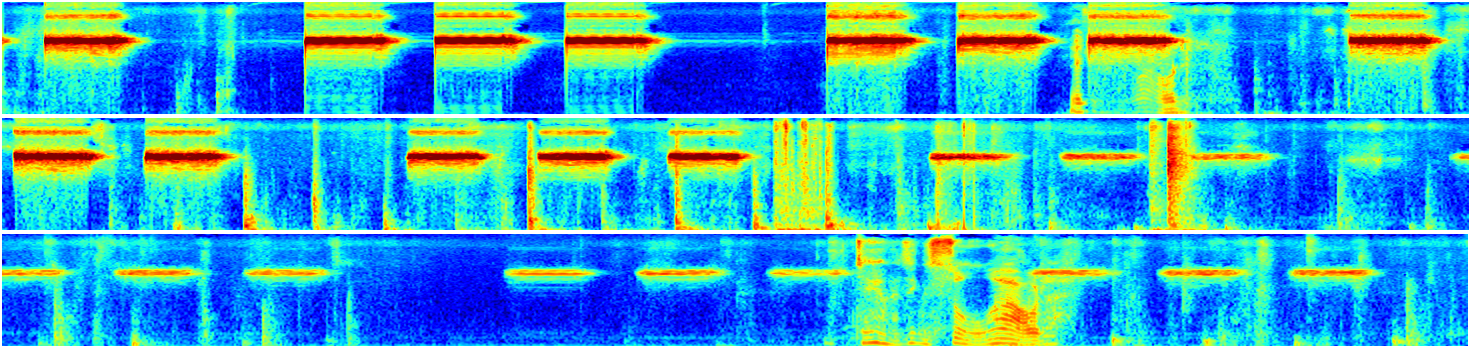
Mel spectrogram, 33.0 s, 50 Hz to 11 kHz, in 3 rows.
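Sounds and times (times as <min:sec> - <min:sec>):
electronic horn beeping: 0:14.1 - 0:16.7.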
